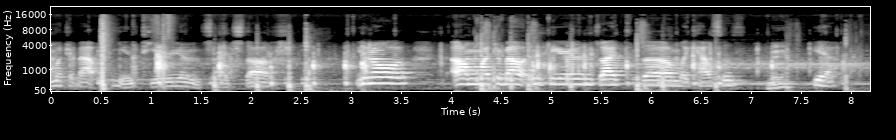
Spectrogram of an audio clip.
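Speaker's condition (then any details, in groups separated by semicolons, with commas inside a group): No condition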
